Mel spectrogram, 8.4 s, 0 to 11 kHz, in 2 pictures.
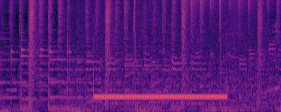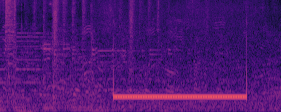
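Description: A steady electronic ringback tone from a cell phone call sounds twice, each pulse about two seconds long with a pause between, over background chatter and street noise at the corner of Washington and Summer Street in Downtown Crossing, around 5:45 p.m. on a sunny day.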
